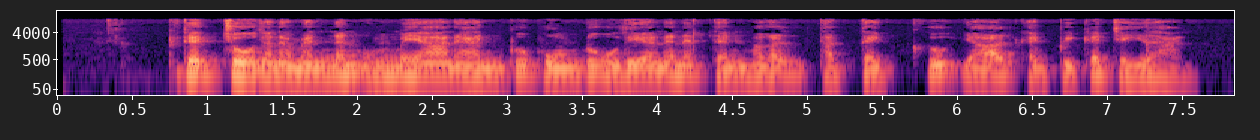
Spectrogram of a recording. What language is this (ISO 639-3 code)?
tam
